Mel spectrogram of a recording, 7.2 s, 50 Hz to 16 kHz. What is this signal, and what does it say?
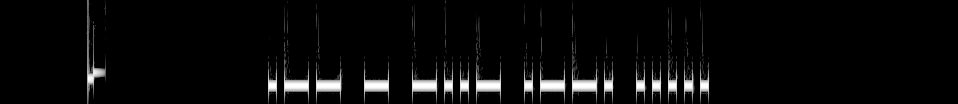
Morse code, heard as a keyed tone, about 20 wpm, 700 Hz. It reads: WTXP5
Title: Code Groups - 5 Letter:Numbers - 20wpm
